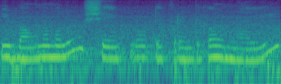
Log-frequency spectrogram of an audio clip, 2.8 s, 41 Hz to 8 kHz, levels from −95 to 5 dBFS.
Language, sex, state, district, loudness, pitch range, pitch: Telugu, female, Andhra Pradesh, Guntur, -26 LUFS, 205-230 Hz, 220 Hz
